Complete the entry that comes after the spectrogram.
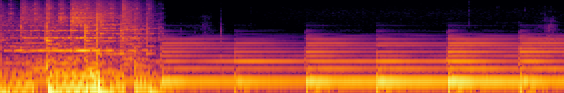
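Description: An instrumental intro of a poem set to music opens with a dense, bright burst of notes, then settles into steady sustained tones re-struck in a slow, even pulse, with no singing yet.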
